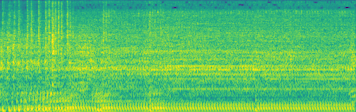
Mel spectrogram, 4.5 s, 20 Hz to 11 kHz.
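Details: Homelite LR4300 generator with Robin Subaru EY28 engine, after carburetor rebuild and a new spark plug fitted (old plug was the no-start cause): catches on the first pull and settles into a steady, even run with no misfires; normal running.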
